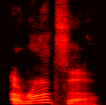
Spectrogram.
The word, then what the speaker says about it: Aranza: Aranza. The whites don't get it. Okay, yeah. It's Basque. What is that? Basque. Is that Basque. Yes. Yeah, it's like it's from a region.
